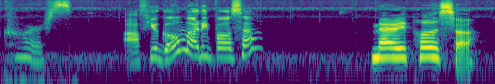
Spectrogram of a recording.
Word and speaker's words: Mariposa: Mariposa. That's how you say her name.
